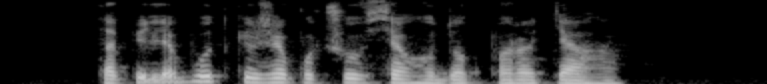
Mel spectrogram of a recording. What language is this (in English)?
Ukrainian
